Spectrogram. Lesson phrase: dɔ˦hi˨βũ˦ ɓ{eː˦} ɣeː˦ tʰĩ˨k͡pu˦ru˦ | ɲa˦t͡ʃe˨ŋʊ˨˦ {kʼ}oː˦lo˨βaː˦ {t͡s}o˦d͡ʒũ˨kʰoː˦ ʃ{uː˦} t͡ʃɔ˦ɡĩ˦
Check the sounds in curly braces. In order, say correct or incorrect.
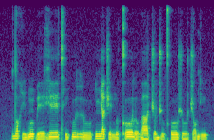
incorrect, correct, incorrect, correct

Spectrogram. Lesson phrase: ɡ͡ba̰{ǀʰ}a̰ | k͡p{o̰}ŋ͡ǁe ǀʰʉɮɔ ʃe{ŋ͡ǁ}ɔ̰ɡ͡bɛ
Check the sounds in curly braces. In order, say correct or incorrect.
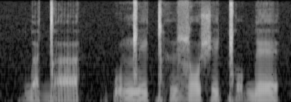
incorrect, correct, incorrect

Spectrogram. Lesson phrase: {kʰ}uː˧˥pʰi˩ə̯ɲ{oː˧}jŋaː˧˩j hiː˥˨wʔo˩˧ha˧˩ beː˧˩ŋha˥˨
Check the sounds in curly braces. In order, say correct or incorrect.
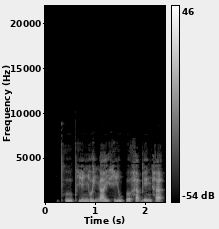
incorrect, incorrect

